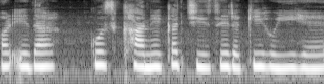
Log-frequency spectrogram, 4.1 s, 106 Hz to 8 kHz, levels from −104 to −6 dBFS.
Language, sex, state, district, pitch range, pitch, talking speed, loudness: Hindi, female, Tripura, Dhalai, 245-265 Hz, 260 Hz, 135 wpm, -14 LUFS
